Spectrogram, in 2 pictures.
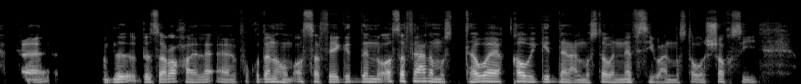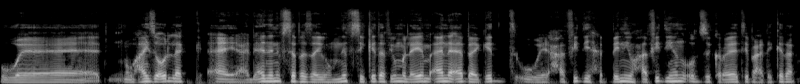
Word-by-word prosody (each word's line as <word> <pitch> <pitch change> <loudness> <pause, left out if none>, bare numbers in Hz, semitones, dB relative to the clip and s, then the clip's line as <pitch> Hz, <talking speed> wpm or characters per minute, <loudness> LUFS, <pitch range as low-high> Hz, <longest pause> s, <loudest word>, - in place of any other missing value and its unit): ف - - -4 0.8
ب 120 +3 0
بصراحة 115 0 +1
لأ، 110 -1 -4
فقدانهم 120 +1 -3
أثَّر 125 - -1
فيَّا 125 - -1
جدًا 125 0 -3
وأثَّر 155 - +3
فيَّا 145 - +1
على 140 -1 +2
مستوى 130 +2 +2
قوي 135 -2 +3
جدًا 125 -2 -2
على 100 - -5
المستوى 110 +2 -3
النفسي 115 +1 -3
وعلى 100 0 -6
المستوى 105 +2 -7
الشخصي، 110 0 -3 0.5
وت 105 0 0 0.2
وعايز 130 +5 +2
اقول 140 +2 +4
لك 130 -1 -1
أ 125 -2 +5
يعني 110 +2 -1
أنا 140 0 +5
نفسي 140 -1 +3
ابقى 130 -1 0
زيهم، 110 -1 -1
نفسي 140 -2 +1
كده 135 +2 +2
في 130 - -7
يوم 140 - 0
من 135 - +1
الأيام 135 +3 +4
أنا 140 +1 +5
أبقى 130 -3 +3
جِدّ، 135 +4 -2
وحفيدي 115 +6 -4
يحبني 125 +3 -1
وحفيدي 145 +3 -1
ينقل 140 -2 +1
ذكرياتي 120 -1 0
بعد - - -3
كده، - - -2
125 Hz, 170 wpm, -25 LUFS, 110-135 Hz, 0.8 s, أ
